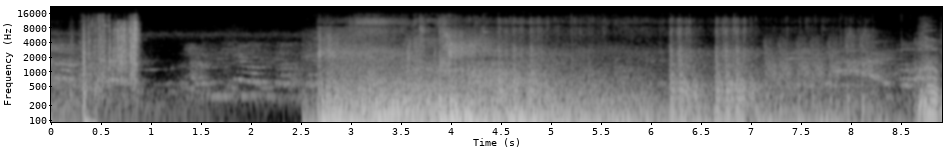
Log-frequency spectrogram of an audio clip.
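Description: Bursts of gunfire in a competitive online shooter match with Desert Eagles, Five-sevens, P250 pistols and scoped rifles, loud and dense, sustained volleys over a backdrop of game noise, with a commentator talking over parts of it.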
